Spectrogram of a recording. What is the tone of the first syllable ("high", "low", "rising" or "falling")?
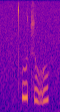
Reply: high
